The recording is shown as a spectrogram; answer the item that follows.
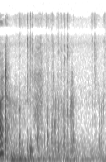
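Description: Faint, light paper ticks and rustles as the pages of a photo book are flipped and fanned by hand.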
